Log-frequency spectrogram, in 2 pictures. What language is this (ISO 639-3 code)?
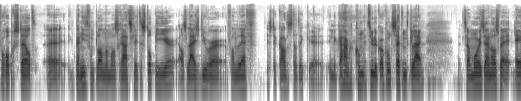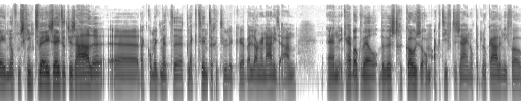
nld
